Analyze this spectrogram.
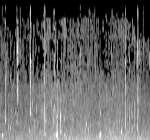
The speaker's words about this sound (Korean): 처음 이 집에서 자던 날 새벽, 문 밖에서 가깝게 들려오는 일정한 리듬의 소리에 눈을 떴다. 문을 열고 나오자 발목까지 차오를 듯 가까이 밀려온 밀물이 대돌에 부딪혀 찰랑거렸다.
